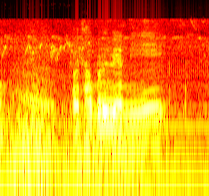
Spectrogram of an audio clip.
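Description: A man speaking Thai in a short phrase, over a steady low hum.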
